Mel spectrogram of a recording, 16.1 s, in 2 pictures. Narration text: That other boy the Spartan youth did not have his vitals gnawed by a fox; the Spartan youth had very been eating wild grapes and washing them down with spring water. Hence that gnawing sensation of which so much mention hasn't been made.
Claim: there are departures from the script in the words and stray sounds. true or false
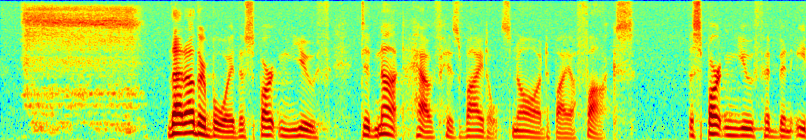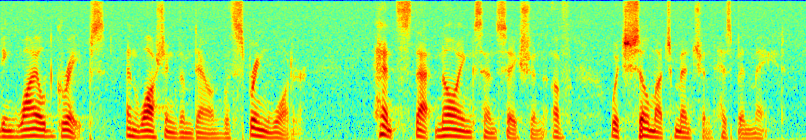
true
